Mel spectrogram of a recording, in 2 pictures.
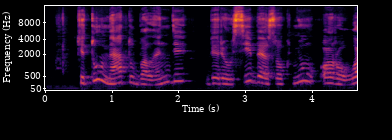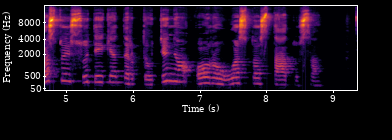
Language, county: Lithuanian, Vilnius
